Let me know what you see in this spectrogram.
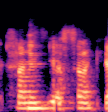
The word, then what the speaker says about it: Sinek: Simon Sinek, I think it's pronounced Sinek, it might be Sinek. – Sinek, yeah.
